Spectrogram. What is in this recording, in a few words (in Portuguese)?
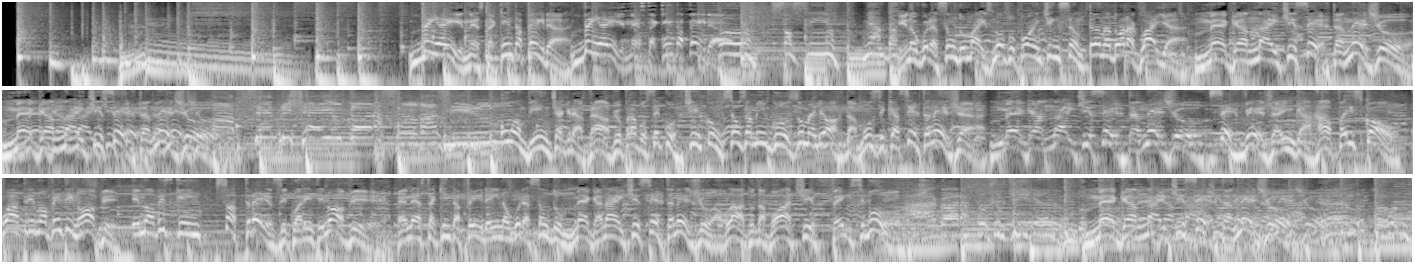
chamada festa voz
